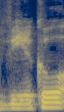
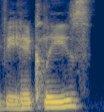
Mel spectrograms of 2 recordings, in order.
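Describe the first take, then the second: First: It is pronounced the ordinary everyday English way. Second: It is pronounced in an odd Latin-like way. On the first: "I won't say vehicle" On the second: "pronouncing words like Latin or Greek"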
